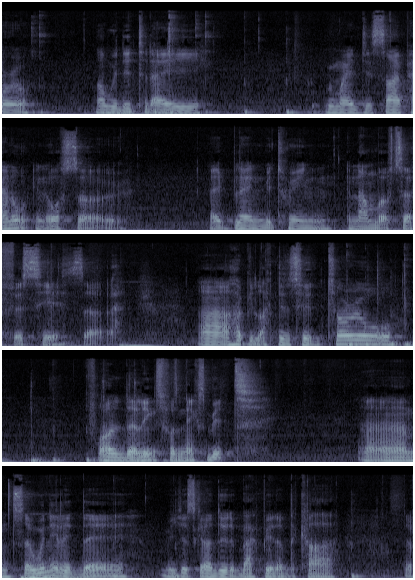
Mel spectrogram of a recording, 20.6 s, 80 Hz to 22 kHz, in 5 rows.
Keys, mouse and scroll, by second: 0.2 click, 1.2 shift+middle click, 1.9 click, 2.1 click, 2.4 middle click, 3.0-5.8 scroll down 1, 11.8 shift+middle click, 12.3-12.6 scroll up 1, 12.8 shift+middle click, 13.6-17.1 scroll down 1, 17.1-17.5 scroll up 1, 17.5 middle click, 20.1 scroll down 1.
